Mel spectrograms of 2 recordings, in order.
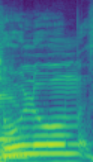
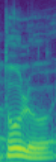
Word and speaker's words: Cthulhu: Cthulhu, Tulum, Zulu, yo digo Tulu. Eh, yo soy de los que dicen Tulu.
